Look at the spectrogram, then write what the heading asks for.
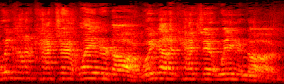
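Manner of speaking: high, urgent mock yell; imitated screaming. Buddy urging everyone after the dog, mock screaming. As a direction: holler it like a frantic buddy, pitched high. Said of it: "he's in the middle of screaming".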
